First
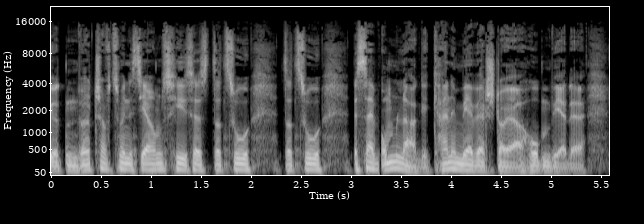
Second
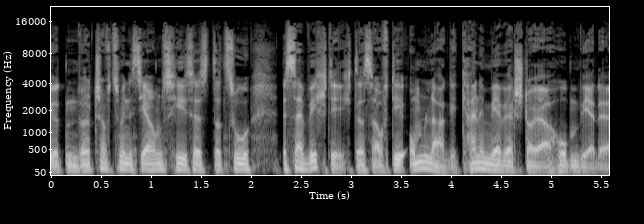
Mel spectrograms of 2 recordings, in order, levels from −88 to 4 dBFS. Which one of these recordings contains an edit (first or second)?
first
